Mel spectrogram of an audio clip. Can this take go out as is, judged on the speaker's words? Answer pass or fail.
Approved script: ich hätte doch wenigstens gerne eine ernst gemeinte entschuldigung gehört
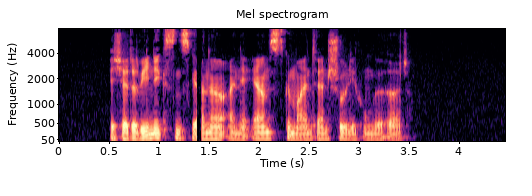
fail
